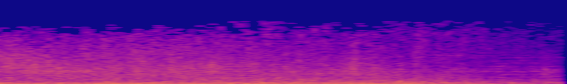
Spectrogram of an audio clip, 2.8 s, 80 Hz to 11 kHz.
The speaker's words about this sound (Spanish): Sobre la ciudad de Nagasaki. Nuevamente, un B-29 arroja la bomba atómica.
